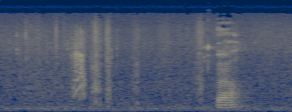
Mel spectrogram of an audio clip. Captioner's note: zipper unzips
